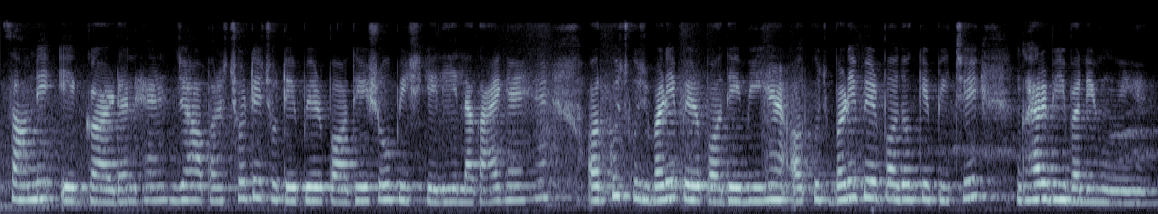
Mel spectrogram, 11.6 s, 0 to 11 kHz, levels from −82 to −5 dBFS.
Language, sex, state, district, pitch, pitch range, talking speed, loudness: Hindi, female, West Bengal, Purulia, 220 Hz, 210-235 Hz, 185 wpm, -27 LUFS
